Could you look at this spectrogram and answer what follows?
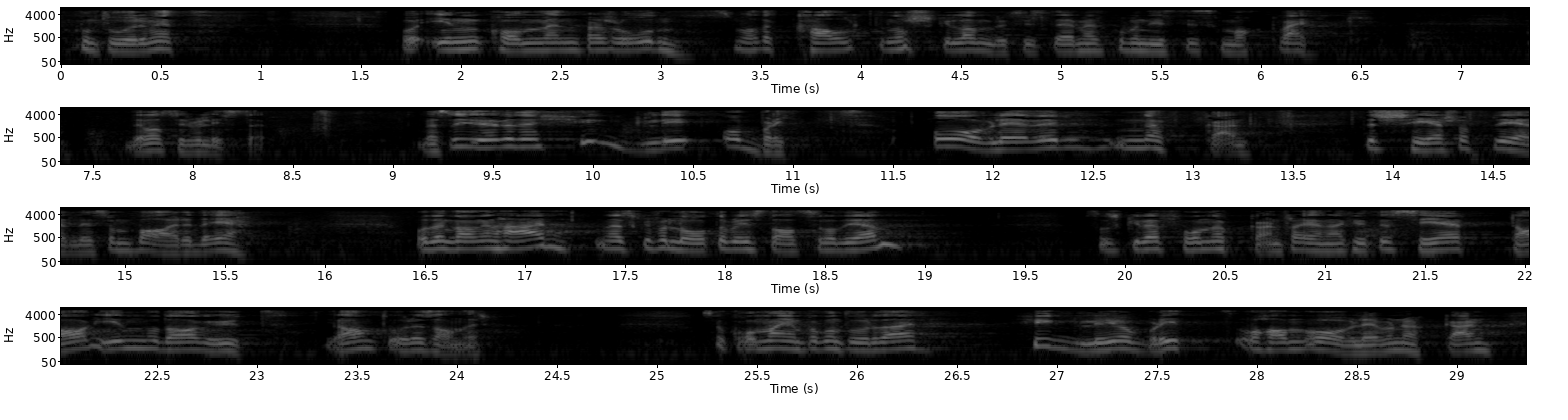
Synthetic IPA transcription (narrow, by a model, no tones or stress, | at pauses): kʰʊnt̪ʰuːɾəmɪt̪ | ɔʔɪnːkʰɔmːɛnpæʂuːnsɔmhɑd̪əkʰɑlt̪̚d̪ɛnɔʂkəlɑnbɾʉːksʏst̪eːməɛt̪̚kʰʊmʉnɪst̪ɪskmɑkːʋæɾk | d̪ɛ̰ʋɑsʏlʋɪlɪst̪ə̰ɾ | mɛnsɔjøːɾʋɪd̪ɛhʏɡəlɪɔblɪt̪ːoːʋəɭeːʋəɾnœkːæ̰ɳ | d̪̥ɛʂeːʂɔfɾeːd̪lɪsɔmbɑːɾəd̪ɛ | ɔd̪ɛnɡɑŋːənɦæːɾnɔɾjæskʉləfɔːloːt̪əɔbliːst̪ɑːt̪sɾoːd̪ɪjɛnː | sɔskʉləjæɪfoːnœkːæ̰ɳfɾɑɛnækʰɾɪt̪ɪseːʈ̚d̪ɑːɡɪnːɔd̪ɑːɡʉːt̪ | jɑ̰ːnt̪ʰṵːɾəsɑ̰nːə̰ɾ | sɔɔkʰɔmːəjæɪɪnpɔkʊnt̪ʰuːɾəd̪æːɾ | hʏɡəlɪɔblɪt̪ːɔɦɑnoːʋəɭeːʋəɳœkːæɳ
